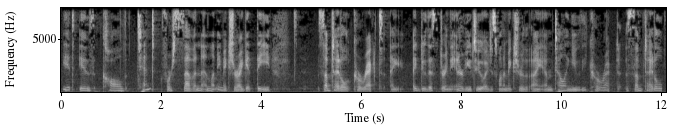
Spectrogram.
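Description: A woman's voice: mid-range voice, moderate pace, vocal fry, a little mellow, slight background noise. A woman hosting a book podcast, chatting through an intro and catching her own slips with a laugh. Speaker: podcast host. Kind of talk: solo intro to a book interview.

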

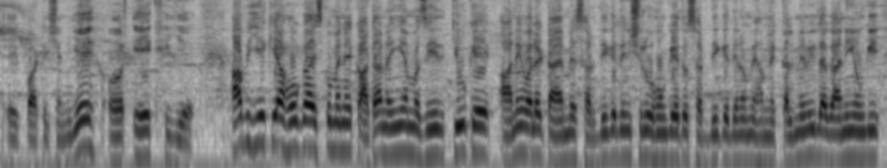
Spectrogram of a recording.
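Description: A man's voice: medium pitch, a little mellow. A man hosting a gardening vlog, giving a casual walkthrough outdoors on a rooftop terrace, recorded on a handheld camera. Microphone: handheld camera microphone. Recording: outdoor ambient noise, light urban background.

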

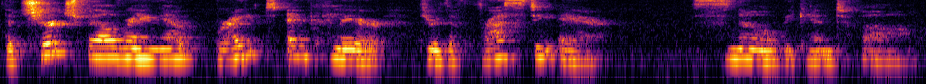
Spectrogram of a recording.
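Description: A woman reading a children's picture book aloud in a measured, expressive storytelling manner. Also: on the low side, gravelly. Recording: roomy, distant mic, faint noise.

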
